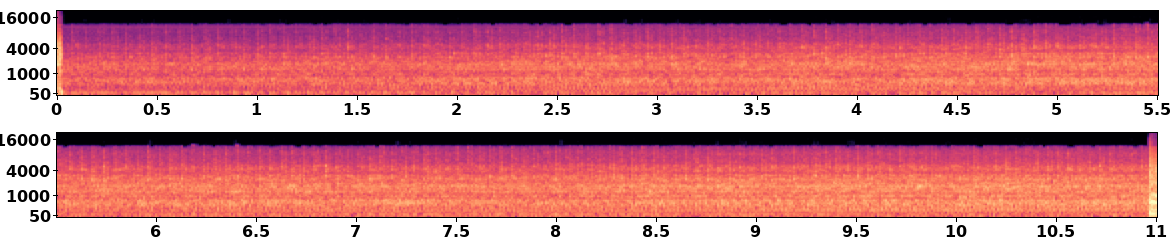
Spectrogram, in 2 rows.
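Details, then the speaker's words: Aircraft formation-flight preflight run-up at 2300 RPM with stick back and brakes held hard: deep, even roar held at high revs, building slightly, firing smoothly with no misses or stumbles; normal healthy run-up before prop and idle checks. "I'm gonna stand up really hard on the brakes and I'm going to go up for 2300 RPM for a run-up"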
